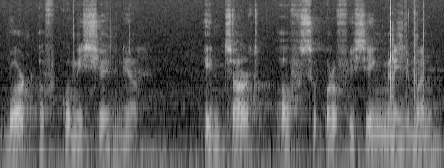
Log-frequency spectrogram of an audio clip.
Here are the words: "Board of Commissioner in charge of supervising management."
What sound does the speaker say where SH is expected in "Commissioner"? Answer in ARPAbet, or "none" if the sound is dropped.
S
